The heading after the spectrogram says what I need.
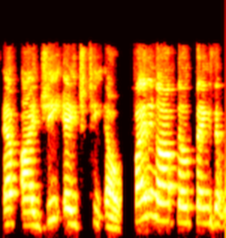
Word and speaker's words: phyto: And even though we spell it PHYTO, I would say sometimes FIGHTO, fighting off those things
